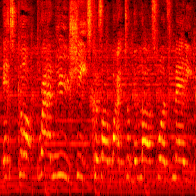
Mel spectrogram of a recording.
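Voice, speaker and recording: A woman's voice: high voice, flat delivery, unhurried, loud music behind the voice. A young woman doing a comic monologue in a slangy, swaggering tough-kid persona, filmed in a small bedroom from a camera a few metres away. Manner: slangy put-on tough-kid swagger, sing-song chants. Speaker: comedy vlogger. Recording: distant mic in a small room.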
